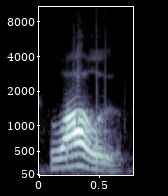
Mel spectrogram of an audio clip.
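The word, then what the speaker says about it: vowel: जिसे आप वोवेल कहते हैं ना, वही आपका सही प्रोनाउंसिएशन क्या है? वाउल.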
